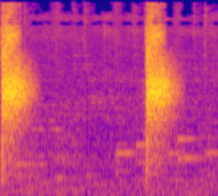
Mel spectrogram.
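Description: Two sharp, swishing cracks, one at the start and one about a second and a half later, each falling in pitch, laid over background music.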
